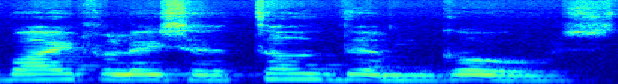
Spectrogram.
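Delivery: ordinary delivery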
